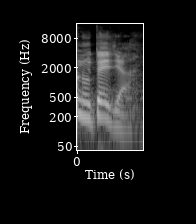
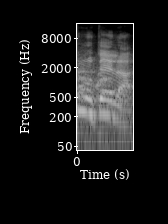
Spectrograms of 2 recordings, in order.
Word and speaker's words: Nutella: mujer nonato región mira yo digo gnutella mi mujer nutella y nunca nos hemos corregido al uno al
